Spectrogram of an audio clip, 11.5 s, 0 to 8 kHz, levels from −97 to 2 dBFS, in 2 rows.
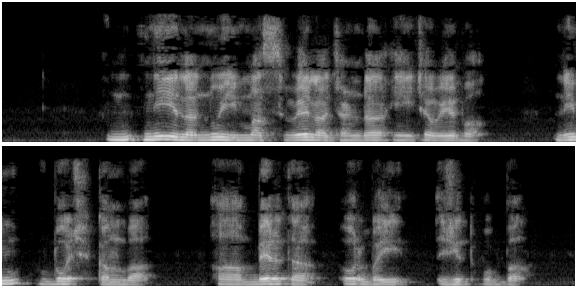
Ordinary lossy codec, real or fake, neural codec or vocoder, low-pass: MP3, 48 kbps; fake; codec, 16 kHz, 8 kbps, FunCodec, trained on LibriTTS, 25 frames a second; 7.2 kHz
